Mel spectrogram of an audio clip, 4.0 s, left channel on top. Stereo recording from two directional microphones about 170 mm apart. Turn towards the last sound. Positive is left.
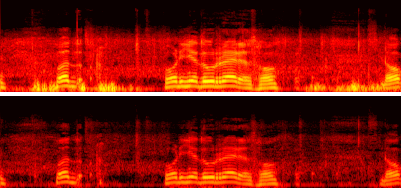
turn(degrees=35)  # may be behind; listen again after turning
